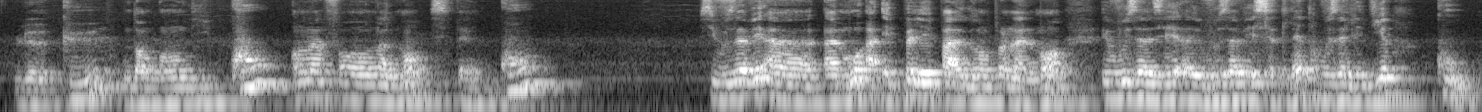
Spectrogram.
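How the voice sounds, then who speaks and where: Slow, patient man teaching in an echoey room. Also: mid-range voice, dark tone, distant mic. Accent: Tunisian French. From Tunisia. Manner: patient, repeats each letter slowly. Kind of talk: beginner language lesson.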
